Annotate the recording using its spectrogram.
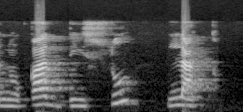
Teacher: قاف کو جب دال سے ملائیں گے تو قلقلہ ہوگا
